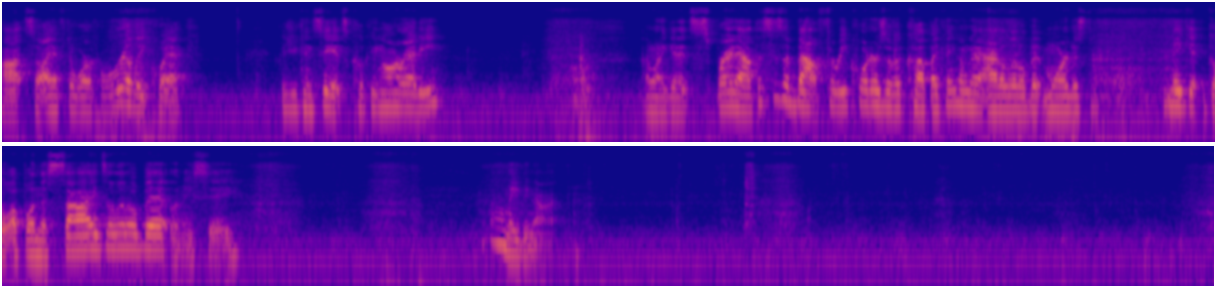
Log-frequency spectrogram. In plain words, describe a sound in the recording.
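A metal spatula scrapes against a cast iron pan.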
